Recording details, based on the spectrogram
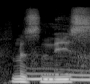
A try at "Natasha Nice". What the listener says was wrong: No, don't call me niece, please. There's no other way to pronounce that. It's not Nice. I've been to Nice.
